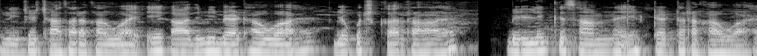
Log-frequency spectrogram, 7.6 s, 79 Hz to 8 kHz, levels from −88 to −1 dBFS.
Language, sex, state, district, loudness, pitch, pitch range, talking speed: Hindi, male, Odisha, Khordha, -18 LUFS, 110 Hz, 105-115 Hz, 180 wpm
